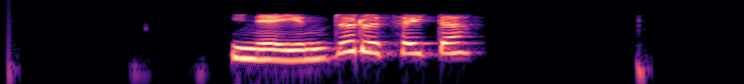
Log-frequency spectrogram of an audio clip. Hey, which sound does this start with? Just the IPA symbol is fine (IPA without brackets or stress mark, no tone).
i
